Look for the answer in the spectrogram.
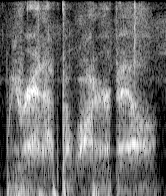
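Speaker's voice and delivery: retold whisper, soft and breathy; imitating her whisper. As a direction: whisper it like a confession. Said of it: "She whispered".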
